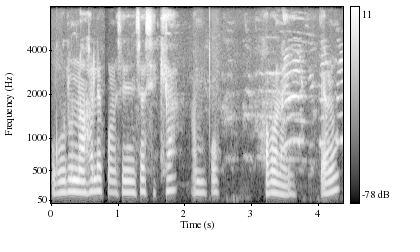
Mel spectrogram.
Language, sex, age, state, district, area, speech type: Odia, female, 45-60, Odisha, Malkangiri, urban, spontaneous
